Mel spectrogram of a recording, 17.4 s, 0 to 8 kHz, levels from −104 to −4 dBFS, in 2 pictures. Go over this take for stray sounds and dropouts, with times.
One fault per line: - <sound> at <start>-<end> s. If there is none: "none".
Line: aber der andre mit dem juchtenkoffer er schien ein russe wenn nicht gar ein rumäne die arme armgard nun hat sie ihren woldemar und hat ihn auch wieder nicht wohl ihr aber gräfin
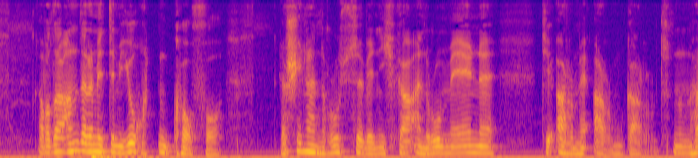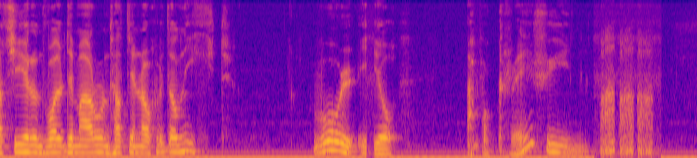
- dropout at 13.3-13.4 s
- laugh at 16.2-16.9 s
